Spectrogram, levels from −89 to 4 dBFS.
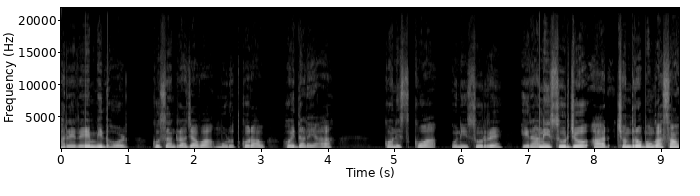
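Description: At 0.36 s the speech and its background noise jump up together by about 10 dB, then drop back at 0.69 s. The same sudden gain jump returns at 7.17 s and holds to the end. The likely cause is a gain step applied without a ramp.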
